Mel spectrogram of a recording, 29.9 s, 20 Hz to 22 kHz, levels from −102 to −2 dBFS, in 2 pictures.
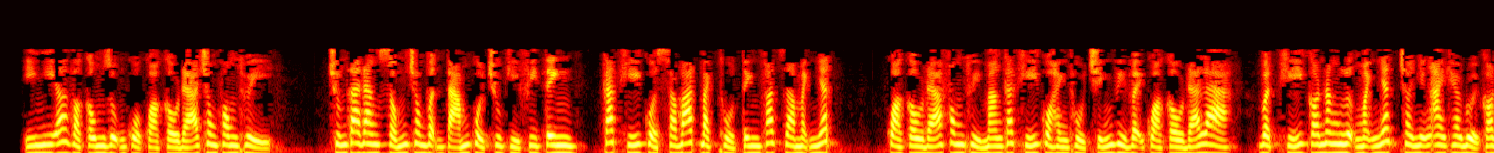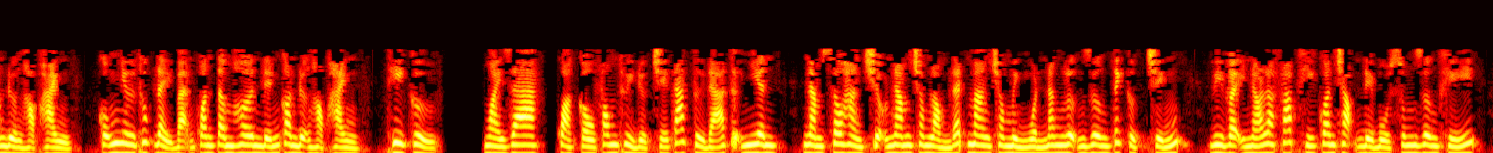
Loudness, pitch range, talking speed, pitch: -20 LUFS, 200-245 Hz, 260 wpm, 225 Hz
